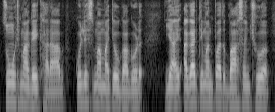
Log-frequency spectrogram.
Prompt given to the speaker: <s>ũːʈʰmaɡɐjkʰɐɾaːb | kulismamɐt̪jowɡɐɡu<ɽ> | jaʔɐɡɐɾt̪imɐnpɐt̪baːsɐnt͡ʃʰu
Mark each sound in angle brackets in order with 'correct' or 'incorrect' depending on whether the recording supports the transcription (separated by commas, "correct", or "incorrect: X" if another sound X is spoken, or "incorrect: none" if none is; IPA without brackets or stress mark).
incorrect: t͡s, correct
